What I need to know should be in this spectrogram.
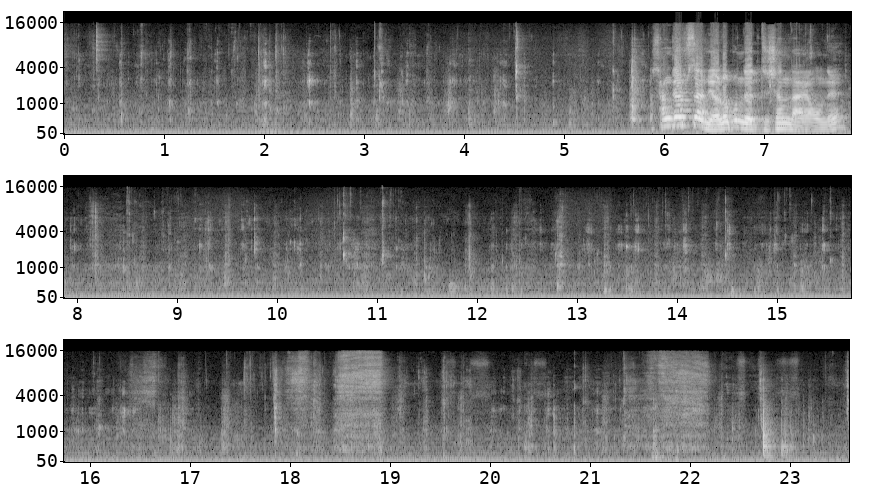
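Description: Chopsticks click against dishes.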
